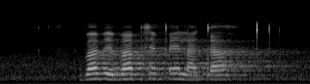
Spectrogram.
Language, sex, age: Northern Sotho, female, 18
